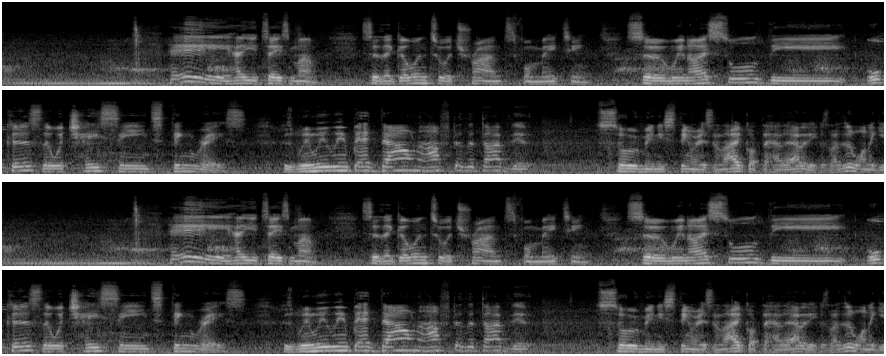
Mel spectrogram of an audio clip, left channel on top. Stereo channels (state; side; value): identical; both; correlation 1.00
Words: Hey, how you taste, Mum? So they go into a trance for mating. So when I saw the orcas, they were chasing stingrays. Because when we went back down after the dive, there so many stingrays, and I got the hell out of there because I didn't want to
